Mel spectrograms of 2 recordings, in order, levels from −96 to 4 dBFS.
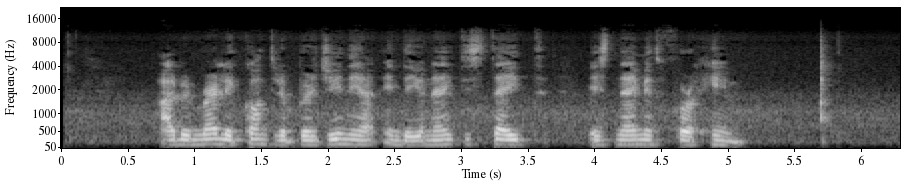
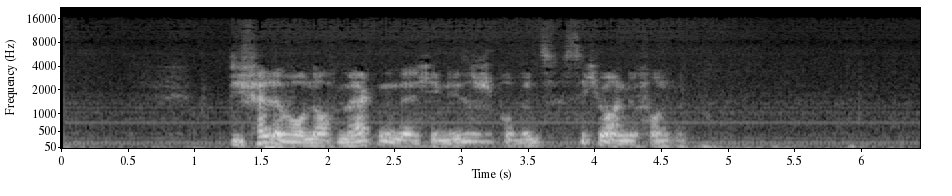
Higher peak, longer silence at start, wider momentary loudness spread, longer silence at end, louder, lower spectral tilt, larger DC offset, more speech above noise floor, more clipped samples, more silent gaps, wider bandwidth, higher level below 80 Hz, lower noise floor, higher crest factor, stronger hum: about the same, -2 dBFS vs -2 dBFS; first, 0.75 s vs 0.05 s; second, 14 LU vs 17 LU; about the same, 0.55 s vs 0.5 s; first, -17 LUFS vs -20 LUFS; second, -4.5 dB/octave vs -7 dB/octave; neither; about the same, 30 dB vs 28 dB; neither; neither; second, 11 kHz vs 16 kHz; second, -62 dBFS vs -38 dBFS; about the same, -47 dBFS vs -48 dBFS; about the same, 18 dB vs 20 dB; neither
